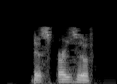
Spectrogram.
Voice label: "dispersive", English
